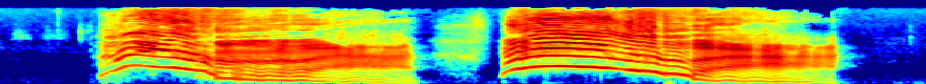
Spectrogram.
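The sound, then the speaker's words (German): A person imitates a laughing horse with two loud, quavering whinny-like calls, each rising then trembling downward, separated by a short pause, with no other talk. “Mach mal ein lachendes Pferd.”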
